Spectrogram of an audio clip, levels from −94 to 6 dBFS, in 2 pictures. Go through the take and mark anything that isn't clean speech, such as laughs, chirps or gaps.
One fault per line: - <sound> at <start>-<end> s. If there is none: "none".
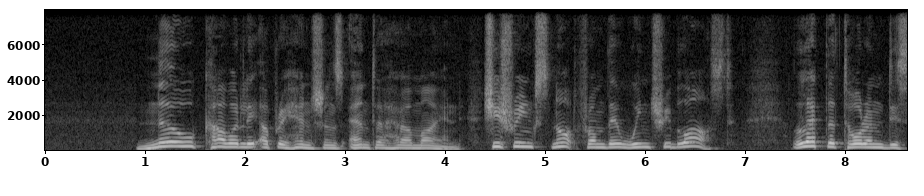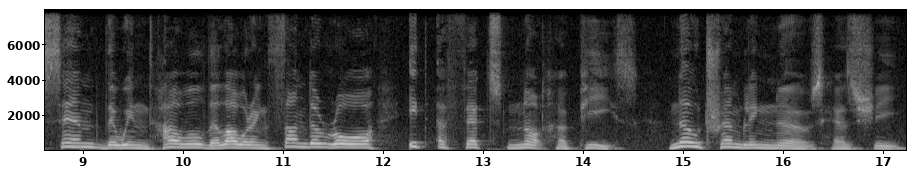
none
